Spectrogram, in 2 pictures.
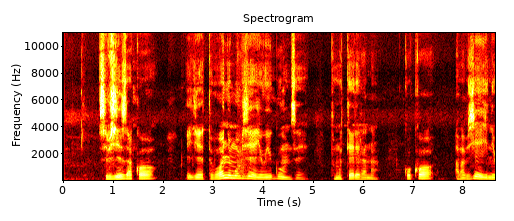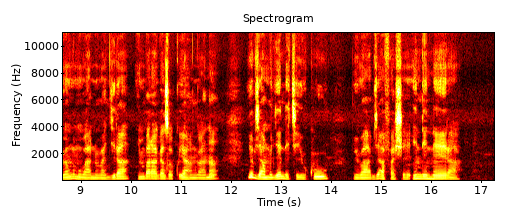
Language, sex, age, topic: Kinyarwanda, male, 18-24, health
